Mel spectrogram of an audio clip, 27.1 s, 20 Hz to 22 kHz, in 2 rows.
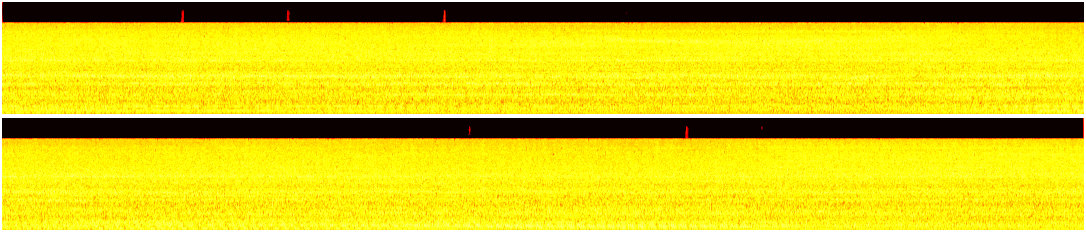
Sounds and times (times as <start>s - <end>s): Vehicle: 0.0s - 27.0s.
